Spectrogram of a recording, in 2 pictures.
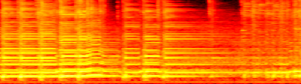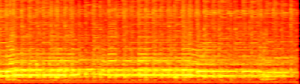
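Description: Acoustic guitar playing two-note intervals, picked and left to ring: a few quick changes of notes in the first three seconds, then longer held pairs. With the G moved up an octave over the B, the intervals sound as sixths.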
